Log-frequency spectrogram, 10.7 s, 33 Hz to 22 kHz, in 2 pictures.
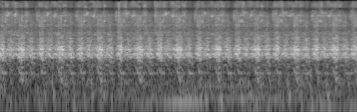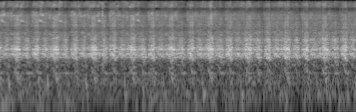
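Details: MK2 Golf 1.6 Driver project, first crank on new battery: starter churns evenly but engine never catches; cranking with no spark, ignition module suspected.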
